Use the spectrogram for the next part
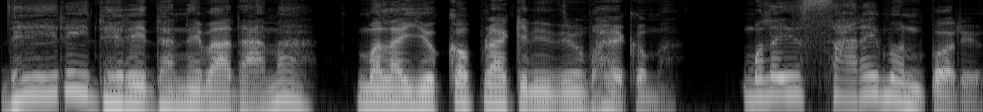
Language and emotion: Nepali, happy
